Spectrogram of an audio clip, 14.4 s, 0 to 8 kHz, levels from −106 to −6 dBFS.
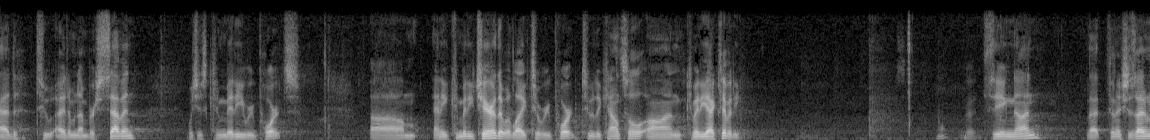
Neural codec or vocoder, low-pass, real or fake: none; 7.2 kHz; real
